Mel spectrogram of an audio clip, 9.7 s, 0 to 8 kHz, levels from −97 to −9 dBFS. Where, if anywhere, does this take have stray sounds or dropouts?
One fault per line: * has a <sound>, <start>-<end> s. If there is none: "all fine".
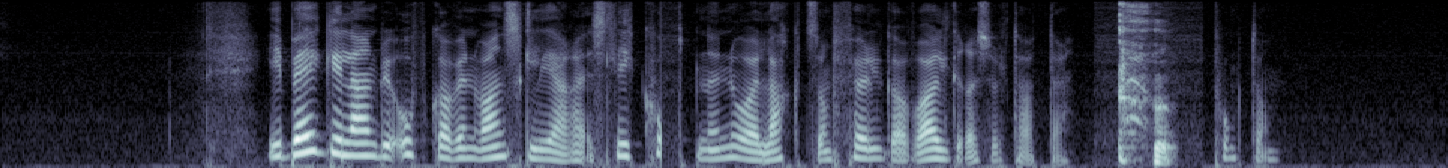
* has a dropout, 4.4-4.5 s
* has a cough, 7.4-7.9 s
